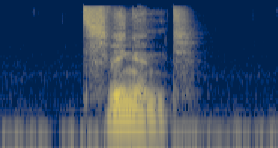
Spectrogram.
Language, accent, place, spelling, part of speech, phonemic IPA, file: German, Germany, Berlin, zwingend, verb / adjective / adverb, /ˈt͡svɪŋənt/, De-zwingend.ogg
- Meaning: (verb) present participle of zwingen; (adjective) 1. compelling, mandatory 2. necessary; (adverb) 1. mandatorily 2. necessarily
